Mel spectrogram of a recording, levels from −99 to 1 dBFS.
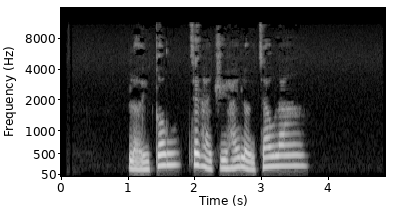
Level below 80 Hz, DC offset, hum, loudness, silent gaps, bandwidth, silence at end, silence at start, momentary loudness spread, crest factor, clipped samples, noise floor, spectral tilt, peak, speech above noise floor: -66 dBFS; under 0.1%; none; -23 LUFS; none; 11.5 kHz; 1.2 s; 1 s; 6 LU; 18 dB; under 0.1%; -71 dBFS; -7.5 dB/octave; -6 dBFS; 49 dB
